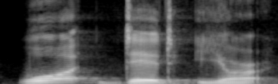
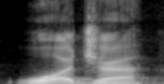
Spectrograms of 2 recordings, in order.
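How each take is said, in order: First: Each word is said separately and in full. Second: The words are squeezed into one quick reduced word. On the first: "the sentence is what did your" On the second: "when you speak fast or in a natural speed, you say Roger"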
